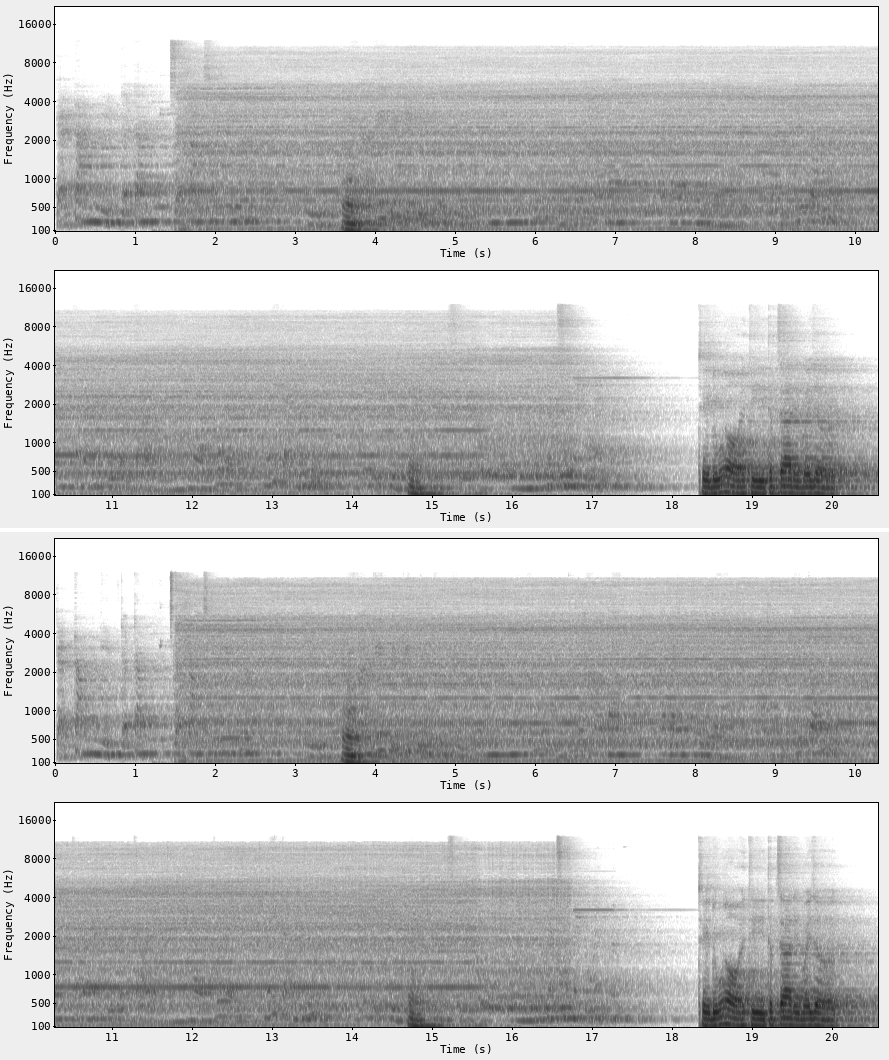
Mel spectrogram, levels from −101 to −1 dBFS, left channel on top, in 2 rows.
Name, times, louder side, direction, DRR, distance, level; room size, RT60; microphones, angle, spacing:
voice 1, 0.0-2.6 3.1-7.1 7.5-8.5 8.8-9.8 10.2-13.6 14.1-15.6 15.9-17.4, right 1 dB, 55° right, -3 dB, 2.0 m, -41 dB
sound 1, 1.2-17.4, right 2 dB, 70° right, 0.8 m, -41 dB
voice 2, 18.3-20.1, right 2 dB, 30° right, 4 dB, 0.4 m, -21 dB
14.5 x 9.7 x 4.8 m, 2.8 s
head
